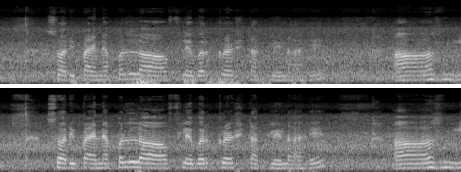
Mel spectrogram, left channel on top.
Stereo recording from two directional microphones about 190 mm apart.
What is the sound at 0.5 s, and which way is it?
Speech, 15° right (ahead or behind).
